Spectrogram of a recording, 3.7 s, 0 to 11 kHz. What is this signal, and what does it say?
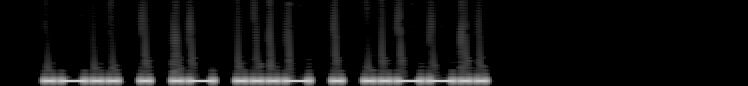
Morse code, heard as a keyed tone, about 32 wpm, 700 Hz. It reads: LEAVE?
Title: 2x Word-Spacing - Sentences from Top 400 Words - 30wpm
